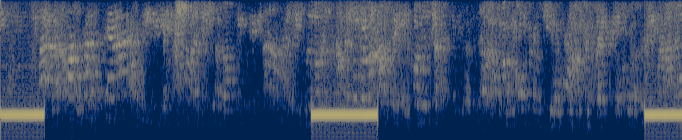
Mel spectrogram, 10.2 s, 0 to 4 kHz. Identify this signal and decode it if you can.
Ringback tone (Europe, 425 Hz), with speech.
